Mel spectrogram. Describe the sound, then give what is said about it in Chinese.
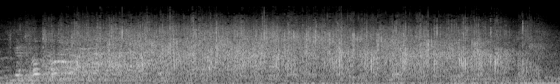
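An audience breaks into dense, steady applause, many hands clapping together in a continuous wash of sound that holds strong for about five seconds before easing off at the end. “一个能够听你的配偶对你的真诚的劝诫的人是有福的，你要多听，多赶快拍手。”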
